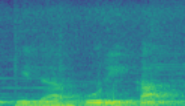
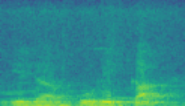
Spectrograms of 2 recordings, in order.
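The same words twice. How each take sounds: No difference in how they are said.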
